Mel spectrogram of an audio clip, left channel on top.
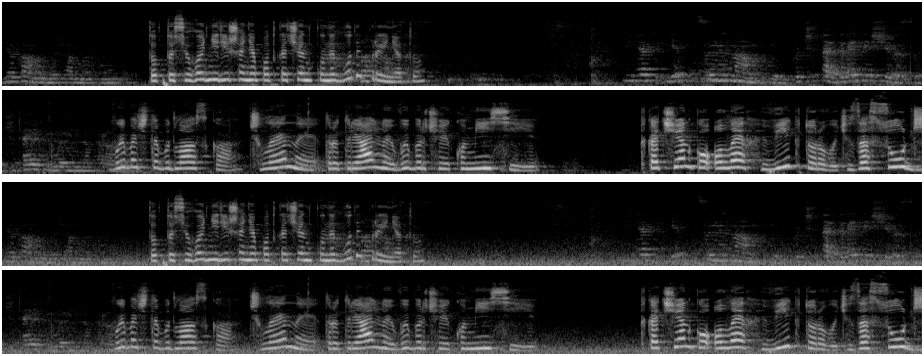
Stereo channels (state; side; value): noise; right; rumble, 14 dB below the sound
